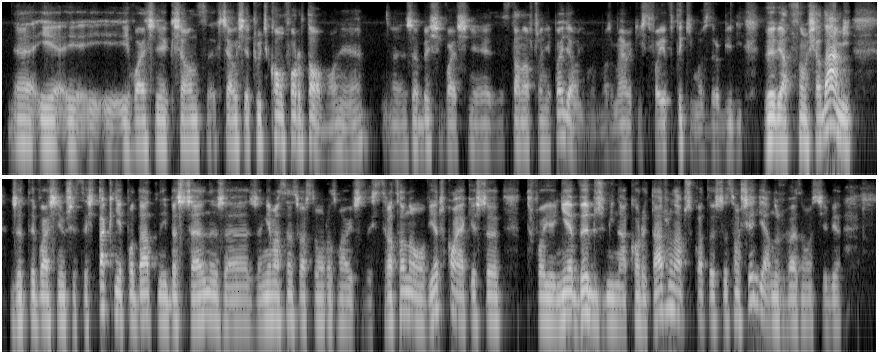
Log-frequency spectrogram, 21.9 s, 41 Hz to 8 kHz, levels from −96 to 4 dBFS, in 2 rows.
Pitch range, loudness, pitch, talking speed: 100-115 Hz, -20 LUFS, 110 Hz, 180 wpm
